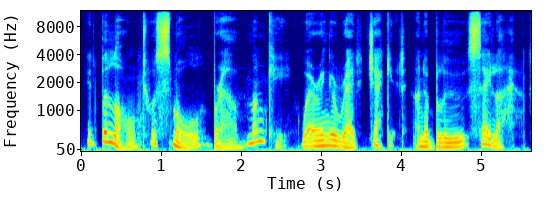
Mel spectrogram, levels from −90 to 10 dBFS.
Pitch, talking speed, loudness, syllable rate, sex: 130 Hz, 170 wpm, -20 LUFS, 4.3 syllables/s, male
